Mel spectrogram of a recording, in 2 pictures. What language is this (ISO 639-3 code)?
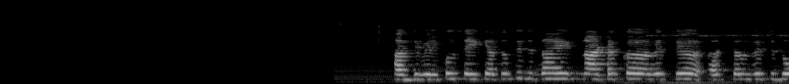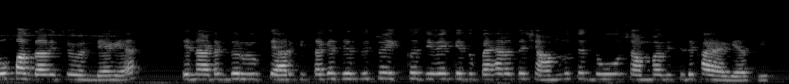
pan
